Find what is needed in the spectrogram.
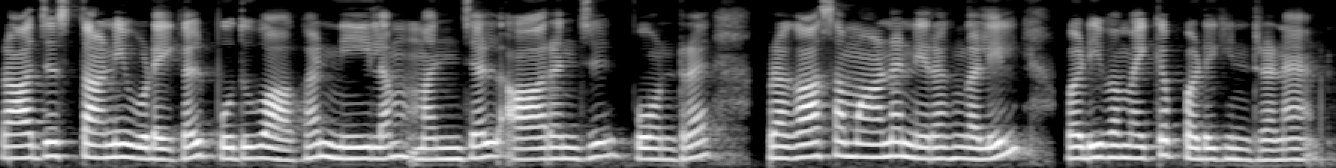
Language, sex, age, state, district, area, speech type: Tamil, female, 18-30, Tamil Nadu, Erode, rural, read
